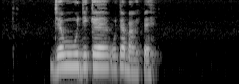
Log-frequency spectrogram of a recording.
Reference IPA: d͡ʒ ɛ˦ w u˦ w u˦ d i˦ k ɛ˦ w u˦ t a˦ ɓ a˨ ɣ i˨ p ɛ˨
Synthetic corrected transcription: d͡ʒ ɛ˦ w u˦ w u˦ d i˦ k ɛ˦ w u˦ t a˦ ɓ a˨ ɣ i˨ p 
